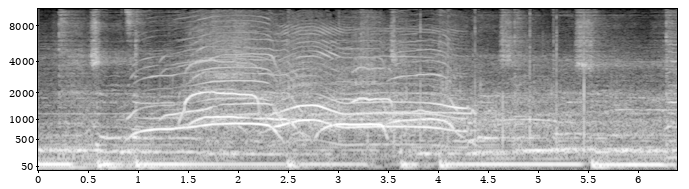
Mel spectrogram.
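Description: Live ballad accompaniment of piano and orchestra in a concert arena, with several audience members' high cheers and whoops rising over it for a few seconds in the middle.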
